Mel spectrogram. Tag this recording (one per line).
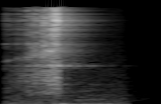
blade
cook
cooking
couteau
cuisine
food
kitchen
knife
knife-slash
slash
slice
slicing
